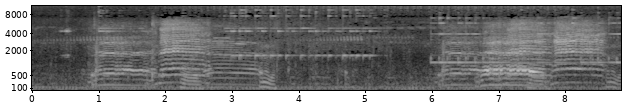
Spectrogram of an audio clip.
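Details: A Garut sheep ewe that has just given birth while grazing bleats in loud, quavering bursts, several in quick succession, then again after a pause.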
